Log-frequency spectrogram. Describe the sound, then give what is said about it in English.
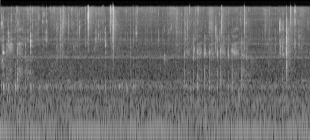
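A salon wash basin tap runs steadily, a soft continuous hiss of water broken by scattered sharp drips and splashes, with no voices, while a stylist works product through the ends of a client's hair with water. “How's the water? Is it good still?”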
